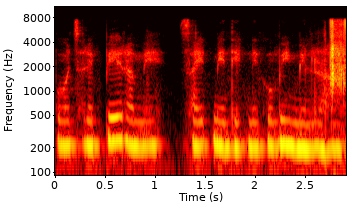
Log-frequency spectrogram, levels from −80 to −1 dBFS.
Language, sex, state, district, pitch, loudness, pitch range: Hindi, female, Arunachal Pradesh, Papum Pare, 210 Hz, -28 LUFS, 205-215 Hz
